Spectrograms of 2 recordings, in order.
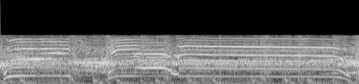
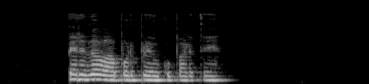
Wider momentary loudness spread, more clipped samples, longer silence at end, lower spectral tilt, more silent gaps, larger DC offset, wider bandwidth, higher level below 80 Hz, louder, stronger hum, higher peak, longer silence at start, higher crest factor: second, 2 LU vs 8 LU; first, 0.2% vs under 0.1%; second, 0 s vs 1.4 s; second, -5.5 dB/octave vs -8 dB/octave; neither; first, 1% vs under 0.1%; second, 4 kHz vs 11.5 kHz; first, -38 dBFS vs -68 dBFS; first, -7 LUFS vs -21 LUFS; neither; first, 0 dBFS vs -8 dBFS; second, 0 s vs 0.7 s; second, 8 dB vs 16 dB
